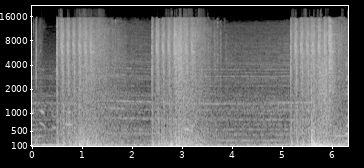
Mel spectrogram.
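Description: Rapid bursts of video game gunfire from a Titanfall 2 weapon, three loud rattling volleys separated by short pauses, with a steady background hum between them.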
